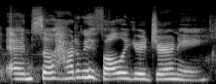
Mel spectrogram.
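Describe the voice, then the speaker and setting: A woman's voice: high voice, normal speed, slight background noise. A woman hosting a red carpet, interviewing award nominees in an upbeat way.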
